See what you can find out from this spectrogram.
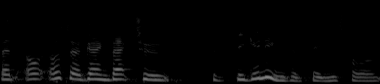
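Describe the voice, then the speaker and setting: A woman with an Australian accent, dark and mellow in tone, at a moderate pace. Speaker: actor and singer. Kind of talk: panel talk.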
